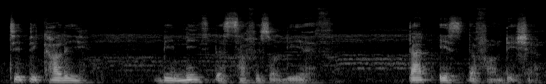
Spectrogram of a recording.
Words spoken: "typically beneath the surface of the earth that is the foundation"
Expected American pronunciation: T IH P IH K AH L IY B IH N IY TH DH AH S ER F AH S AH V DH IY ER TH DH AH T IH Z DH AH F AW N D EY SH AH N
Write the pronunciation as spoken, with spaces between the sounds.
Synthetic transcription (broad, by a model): T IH P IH K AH L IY B IH N IY TH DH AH S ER F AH S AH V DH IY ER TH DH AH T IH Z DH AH F AW N D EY SH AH N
